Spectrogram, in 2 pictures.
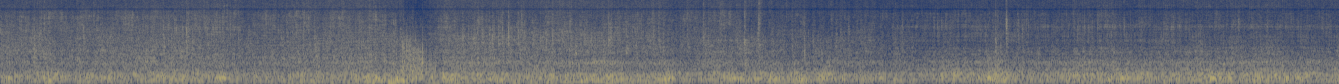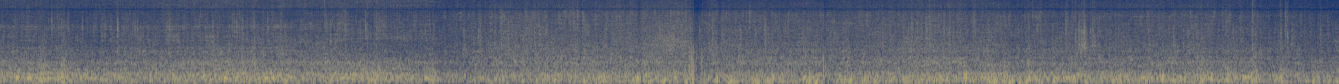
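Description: Evo K velomobile rolling along at speed: a steady rumble of tyres and road noise carried through the shell, with wind buffeting the microphone and a couple of light knocks from bumps.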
